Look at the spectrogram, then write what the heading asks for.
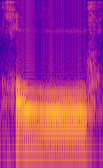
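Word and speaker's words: خَوْفٍ: এখানে খৌফ, খজবর খ, খজবর খ, বলেন খজবর খ, তাহলে খৌফ, খাউফ না।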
